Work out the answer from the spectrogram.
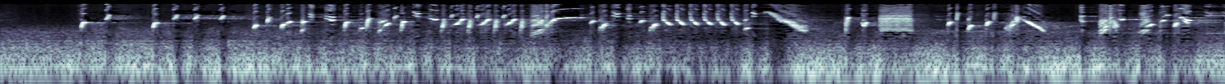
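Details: European goldfinch giving mating calls meant to ready the female for breeding: fast, liquid twittering with high tinkling notes, quick trills and a few buzzy bursts, running almost without pause for eight seconds.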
